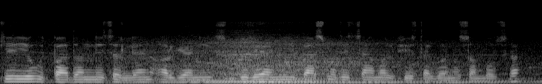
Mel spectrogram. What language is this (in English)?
Nepali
